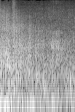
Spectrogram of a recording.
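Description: Tank cannon firing in World of Tanks, a single heavy low boom that rolls into a dense rumbling decay lasting about a second, fairly quiet overall with no voices.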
